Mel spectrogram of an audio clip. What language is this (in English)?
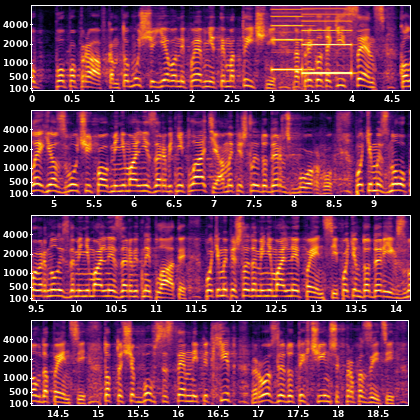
Ukrainian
